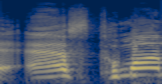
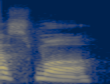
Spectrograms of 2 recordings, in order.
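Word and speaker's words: asthma: देते हैं थमा जी एक बात याद रखना अपने अस्थमा नहीं होता है यह इसका सही उच्चारण है एस वाइड एस मा बिल्कुल सही है MS Word ना के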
